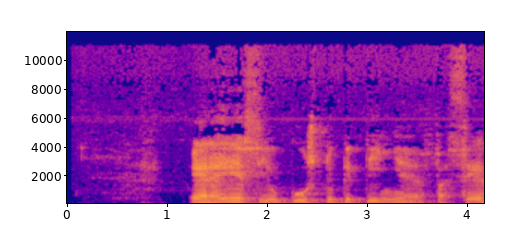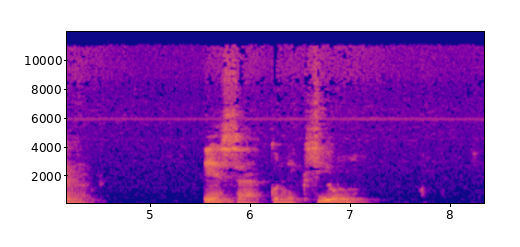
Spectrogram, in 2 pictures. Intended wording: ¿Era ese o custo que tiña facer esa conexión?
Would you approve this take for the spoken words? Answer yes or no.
yes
